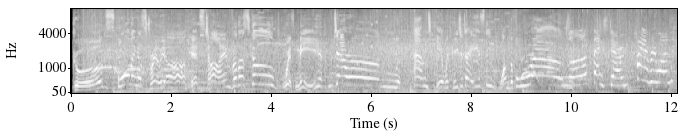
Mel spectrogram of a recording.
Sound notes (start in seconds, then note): 5.3 canned applause; 11.4 applause cont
